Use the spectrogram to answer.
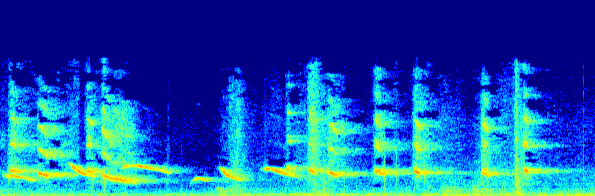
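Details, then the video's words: Trinca-ferro, or green-winged saltator, in song meant to rouse a cold bird into singing: loud descending whistled slurs open the phrase, then shorter clipped whistles follow at a steady pace with occasional sharp ticks. "TRINCA FERRO CANTANDO PARA ESQUENTAR TRINCA FERRO"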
